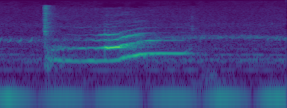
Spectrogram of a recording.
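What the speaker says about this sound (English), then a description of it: "let's meow with the cat" A video game cat on an Xbox demo disc gives a single drawn-out meow with a rising then falling pitch, clear and close, over a low steady background hum and a brief click at the start.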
